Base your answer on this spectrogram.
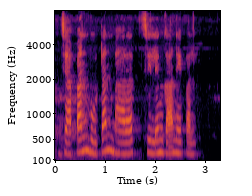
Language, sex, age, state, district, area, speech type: Sanskrit, female, 18-30, Odisha, Nayagarh, rural, spontaneous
